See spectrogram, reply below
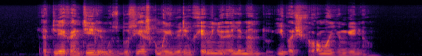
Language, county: Lithuanian, Kaunas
